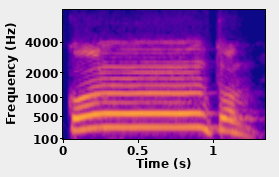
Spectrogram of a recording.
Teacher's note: کنتم یہاں اخفا کریں گے، نون ساکن ہے، آگے تا حروف اخفا میں سے ہے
